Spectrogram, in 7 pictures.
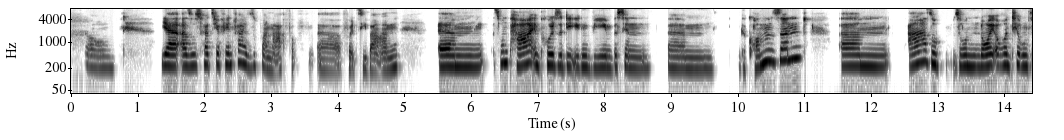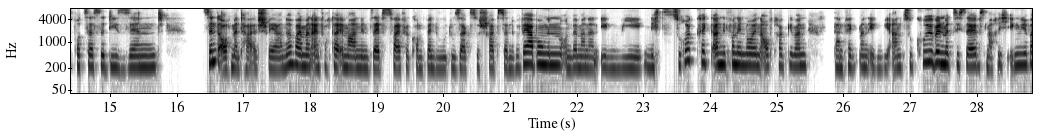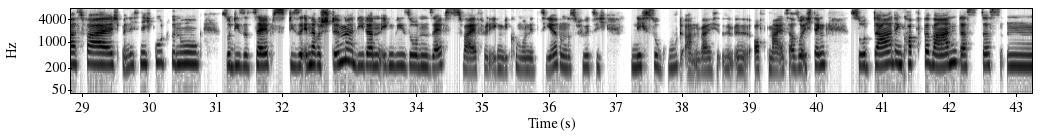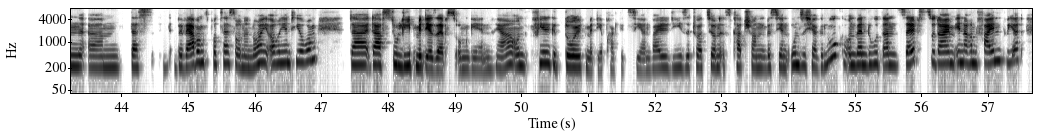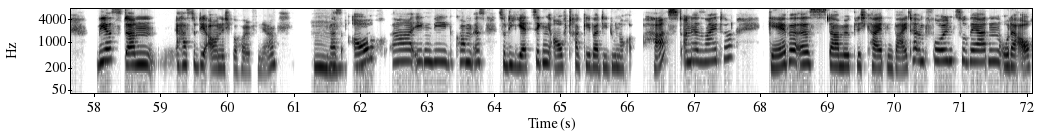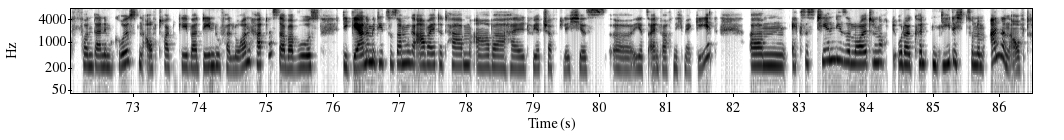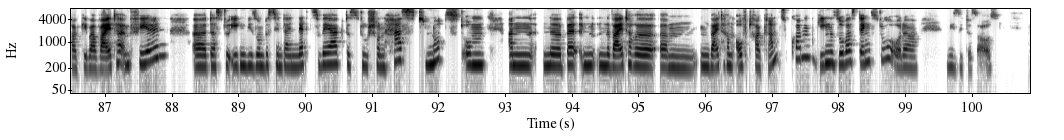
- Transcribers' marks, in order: other background noise; background speech
- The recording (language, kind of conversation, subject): German, advice, Wie kann ich nach einem Rückschlag meine Motivation und meine Routine wiederfinden?
- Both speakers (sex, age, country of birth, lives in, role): female, 35-39, Germany, United States, advisor; female, 35-39, Russia, Germany, user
